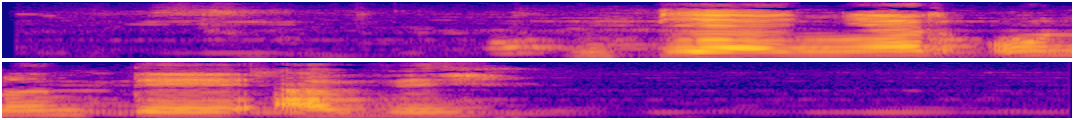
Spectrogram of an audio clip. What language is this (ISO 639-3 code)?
beb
